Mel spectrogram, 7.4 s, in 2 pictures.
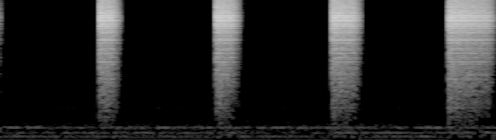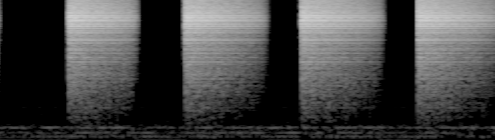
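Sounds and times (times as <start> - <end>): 
open hi-hat: 0.8 - 1.0, 1.6 - 1.8, 2.5 - 2.8, 3.4 - 7.4.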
